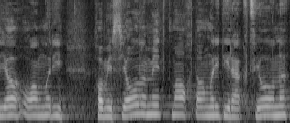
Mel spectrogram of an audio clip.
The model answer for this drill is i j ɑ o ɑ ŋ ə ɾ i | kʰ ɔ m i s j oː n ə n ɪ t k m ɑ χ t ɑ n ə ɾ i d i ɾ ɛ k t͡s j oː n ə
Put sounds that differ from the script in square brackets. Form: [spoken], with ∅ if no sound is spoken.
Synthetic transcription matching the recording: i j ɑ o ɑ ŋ ə ɾ i | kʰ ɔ m i s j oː n ə [m] ɪ t k m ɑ χ t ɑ [ŋ] ə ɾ i d i ɾ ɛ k t͡s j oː n ə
